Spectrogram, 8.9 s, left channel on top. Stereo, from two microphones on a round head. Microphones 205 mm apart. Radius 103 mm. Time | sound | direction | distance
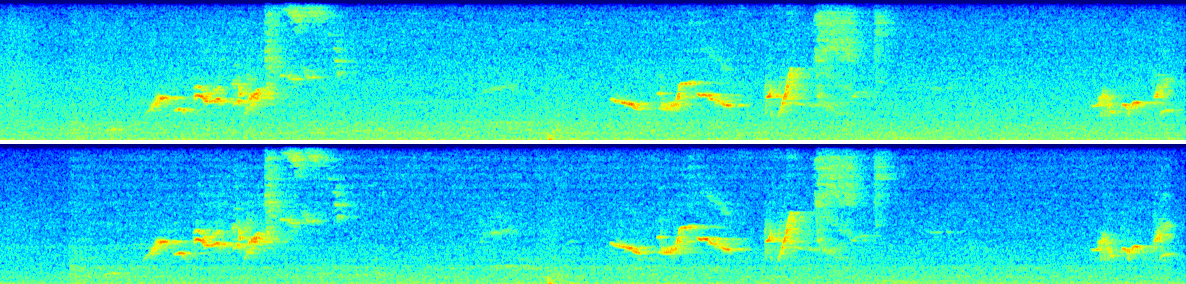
0.5 | a bird | 5° right (ahead or behind) | 1.1 m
